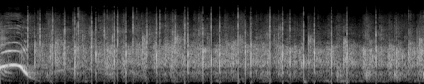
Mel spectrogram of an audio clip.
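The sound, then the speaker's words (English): An audience breaks into steady applause for burlesque performer Honey Wilde, the expert guest in the show's Ask the Expert round, dense overlapping claps that stay loud and even for several seconds, opened by a brief falling tone. “So please, a round of applause for Honey Wilde, who's our expert today.”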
